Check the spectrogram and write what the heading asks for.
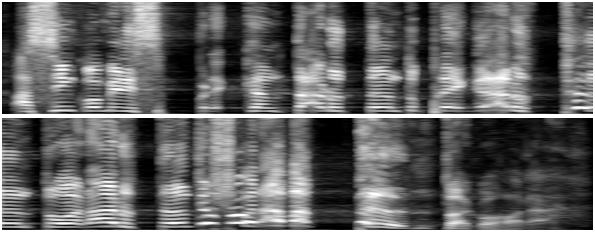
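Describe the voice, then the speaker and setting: A man with an extremely high-pitched voice preaches as pastor in a church, telling his testimony at a moderate pace in a Brazilian Portuguese accent. He swings from quiet, hushed lines to loud, lively outbursts.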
